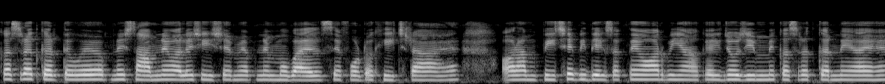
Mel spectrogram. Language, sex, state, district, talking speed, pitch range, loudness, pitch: Hindi, female, Chhattisgarh, Raipur, 230 wpm, 210-220 Hz, -16 LUFS, 215 Hz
